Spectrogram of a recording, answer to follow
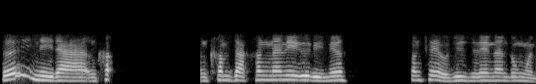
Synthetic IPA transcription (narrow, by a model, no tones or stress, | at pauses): ɯjnɯjɾaɯŋkʰa | ɯŋkʰamzakʰaŋnaniɯɾinɯ | saŋsʰajɦawzɯziɾenanduŋmɯn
